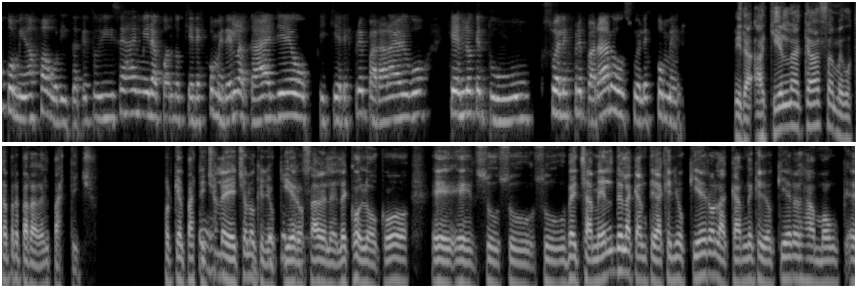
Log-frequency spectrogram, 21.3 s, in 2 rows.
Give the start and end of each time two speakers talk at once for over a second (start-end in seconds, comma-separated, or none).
none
